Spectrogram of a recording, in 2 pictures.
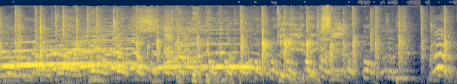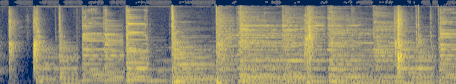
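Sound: group clapping hands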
